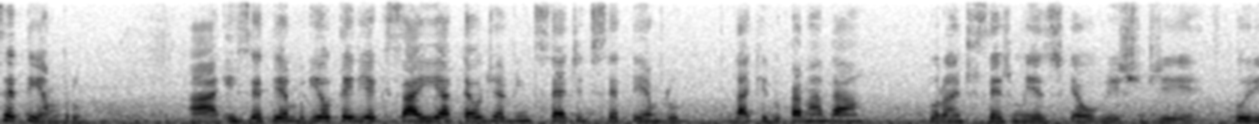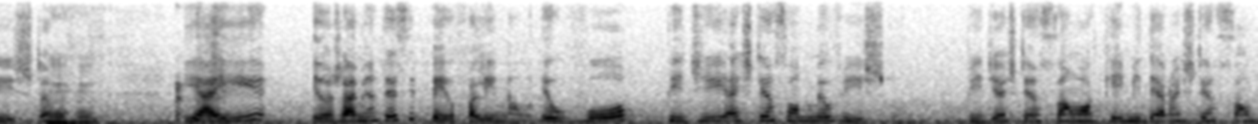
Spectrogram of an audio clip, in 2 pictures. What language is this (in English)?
Portuguese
